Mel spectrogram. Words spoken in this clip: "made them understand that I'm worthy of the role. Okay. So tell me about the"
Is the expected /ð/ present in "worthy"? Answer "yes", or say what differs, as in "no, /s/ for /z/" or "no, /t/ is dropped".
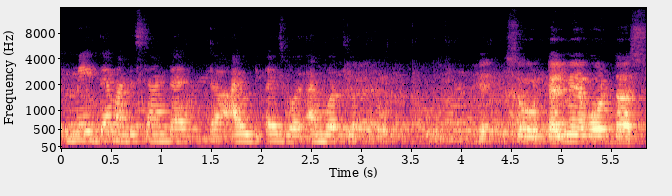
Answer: no, /ð/ is dropped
